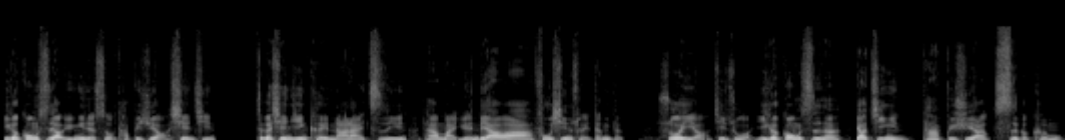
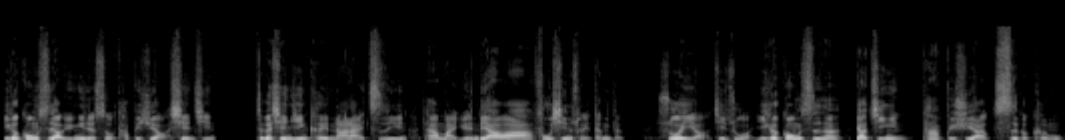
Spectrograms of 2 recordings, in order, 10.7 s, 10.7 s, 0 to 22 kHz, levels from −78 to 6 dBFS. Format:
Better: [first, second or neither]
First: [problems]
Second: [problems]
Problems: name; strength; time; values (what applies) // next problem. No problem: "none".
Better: first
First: none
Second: thin; somewhat; fading below 350 Hz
